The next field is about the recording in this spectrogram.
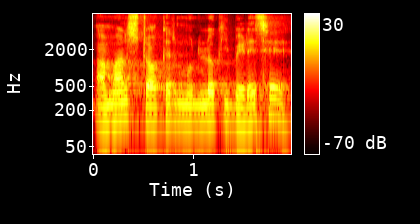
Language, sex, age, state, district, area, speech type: Bengali, male, 45-60, West Bengal, Purulia, urban, read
